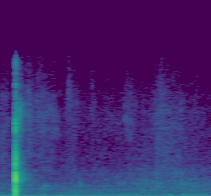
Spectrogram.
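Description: A single sharp computer-mouse click just after the start, then quiet room tone with a faint low hum.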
